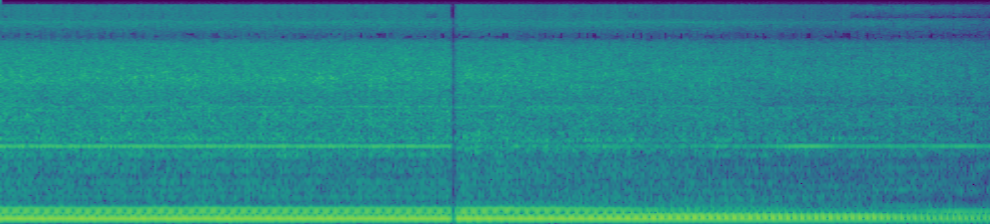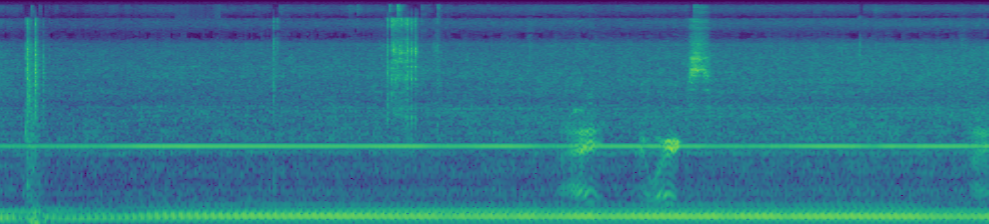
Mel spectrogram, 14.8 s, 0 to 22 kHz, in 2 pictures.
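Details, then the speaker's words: BMW E60/E63 M5/M6 after the new SMG pump and INPA bleed (calibrated, no fault found): smooth steady idle with a faint even whine and a soft clunk as gear engages. The pump works and the car goes into gear normally. "All right, well, our SMG pump's working and it goes into gear."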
